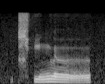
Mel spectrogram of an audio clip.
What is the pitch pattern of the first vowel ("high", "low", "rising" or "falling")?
rising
